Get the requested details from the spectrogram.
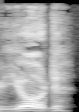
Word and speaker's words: Yod: Matthew 5:18, but in the Hebrew it is the Yotah or Yod, pronounced with a D.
